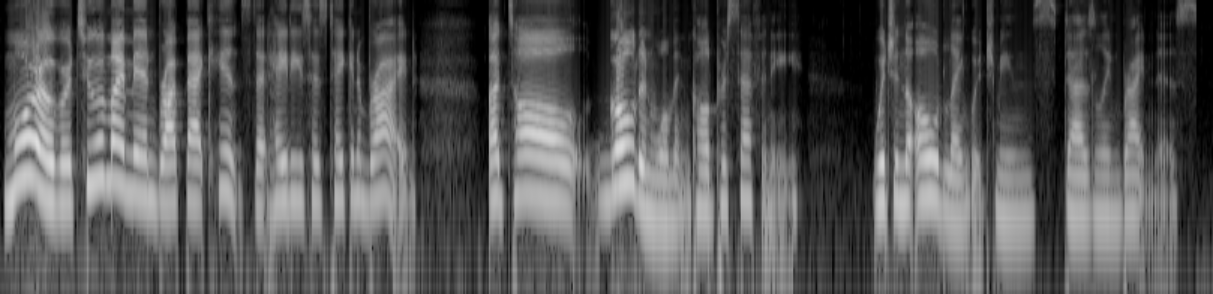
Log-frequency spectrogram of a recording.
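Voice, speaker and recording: A woman's voice: mid-range voice, a little slow, clear, resonant tone, no room sound, studio quality, close to an everyday voice. Woman putting on a blunt, scornful male sea god. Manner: contemptuous, matter-of-fact, forceful.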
